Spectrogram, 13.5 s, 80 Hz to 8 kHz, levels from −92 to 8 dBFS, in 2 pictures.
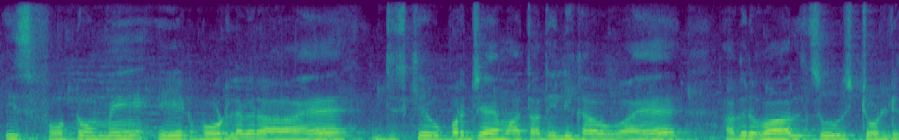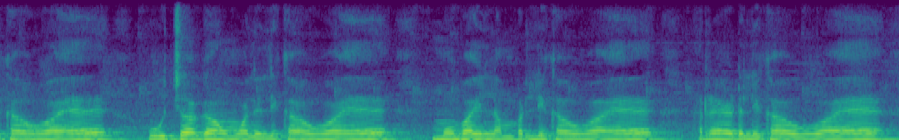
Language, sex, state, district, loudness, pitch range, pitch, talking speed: Hindi, male, Uttar Pradesh, Shamli, -16 LUFS, 160-180 Hz, 170 Hz, 165 wpm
